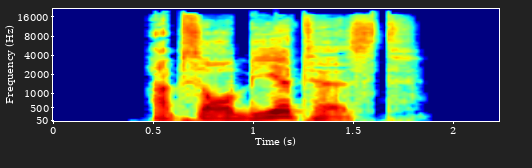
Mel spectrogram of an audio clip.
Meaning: inflection of absorbieren: 1. second-person singular preterite 2. second-person singular subjunctive II
- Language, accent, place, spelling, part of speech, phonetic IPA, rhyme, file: German, Germany, Berlin, absorbiertest, verb, [apzɔʁˈbiːɐ̯təst], -iːɐ̯təst, De-absorbiertest.ogg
